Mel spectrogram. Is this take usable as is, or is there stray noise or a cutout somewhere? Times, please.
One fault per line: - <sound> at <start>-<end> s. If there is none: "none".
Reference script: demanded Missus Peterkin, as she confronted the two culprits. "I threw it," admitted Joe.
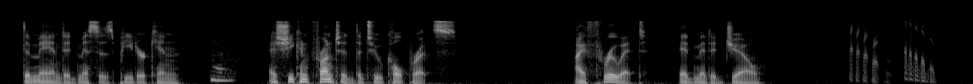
- laugh at 2.1-2.4 s
- chirp at 8.5-9.4 s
